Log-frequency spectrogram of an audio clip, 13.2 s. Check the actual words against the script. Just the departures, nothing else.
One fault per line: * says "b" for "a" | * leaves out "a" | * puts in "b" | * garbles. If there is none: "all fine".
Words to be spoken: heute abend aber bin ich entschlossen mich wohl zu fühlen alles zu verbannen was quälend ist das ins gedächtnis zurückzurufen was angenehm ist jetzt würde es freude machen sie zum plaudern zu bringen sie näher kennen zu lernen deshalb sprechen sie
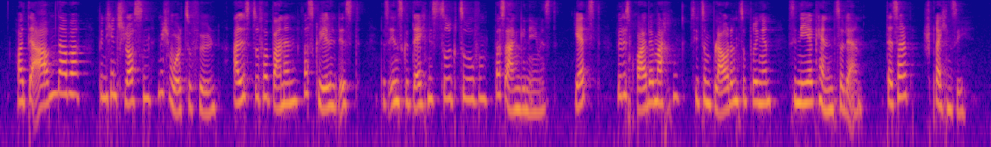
all fine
